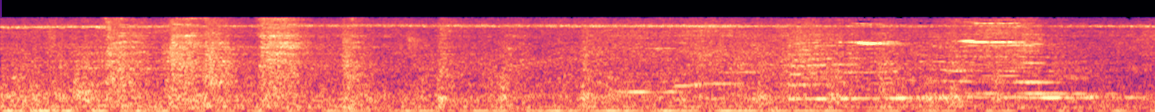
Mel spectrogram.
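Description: VIA Rail passenger train at a station platform: a steady low rumble and hum, with a few metallic clanks about a second in and brief high squeals near the end.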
